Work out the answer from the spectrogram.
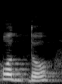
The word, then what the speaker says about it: পদ্য: তাহলে আদ্য অয়ের পরে জফলা থাকলে আমাদের আদ্য অয়ের উচ্চারণ ওয়ের মতো হবে।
